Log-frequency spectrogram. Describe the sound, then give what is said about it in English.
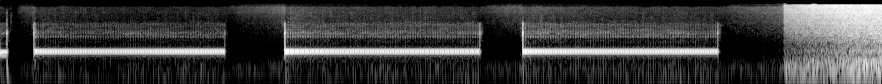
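Three long, steady telephone tones, each lasting about two seconds and separated by short pauses, come through a phone line as the Fred Show morning radio show places a call, ending in a sudden burst of hissing static. No one speaks. “Well, let's see if we can get Teresa on the phone right now.”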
